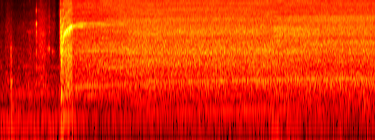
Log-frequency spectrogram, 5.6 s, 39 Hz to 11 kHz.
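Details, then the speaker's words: Old Makita N910 115mm grinder (roughly 1990s–2000s), after cleaning out dirt that blocked the slide switch and fitting two new bearings: the switch clicks, then a steady, smooth high-pitched whir with no rattle; much smoother and the switch now works. "Nice one, a lot smoother, and the switch actually works."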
